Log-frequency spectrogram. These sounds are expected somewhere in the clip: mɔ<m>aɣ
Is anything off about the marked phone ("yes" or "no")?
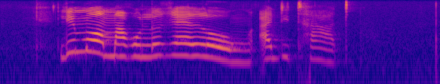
no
